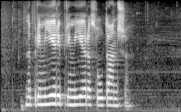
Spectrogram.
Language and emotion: Russian, neutral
